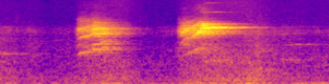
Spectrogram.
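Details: Portuguese Harlequin canary singing: two high, bright trilled phrases, each about half a second long, with a short pause between them in a quiet room.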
